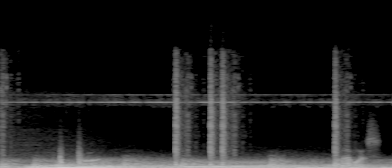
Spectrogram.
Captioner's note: gun firing; car revving; ominous music playing; gun firing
